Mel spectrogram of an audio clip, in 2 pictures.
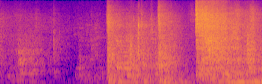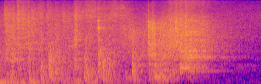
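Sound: banging on pots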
